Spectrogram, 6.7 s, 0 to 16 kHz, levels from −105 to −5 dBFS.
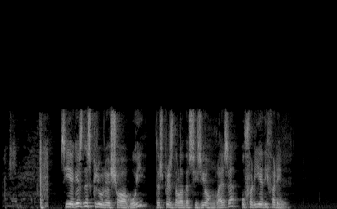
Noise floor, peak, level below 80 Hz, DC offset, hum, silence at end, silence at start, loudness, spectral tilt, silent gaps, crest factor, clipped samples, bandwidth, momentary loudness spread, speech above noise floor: under -90 dBFS; -22 dBFS; -86 dBFS; under 0.1%; none; 1 s; 0.2 s; -43 LUFS; -4 dB/octave; none; 22 dB; under 0.1%; 7.6 kHz; 10 LU; over 48 dB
